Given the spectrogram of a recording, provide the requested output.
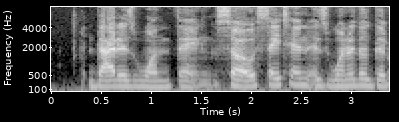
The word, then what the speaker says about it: seitan: Another one that I have actually never tried before is, it's pronounced seitan, whatever. Not too big of a fan of what it's named, but it's seitan.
